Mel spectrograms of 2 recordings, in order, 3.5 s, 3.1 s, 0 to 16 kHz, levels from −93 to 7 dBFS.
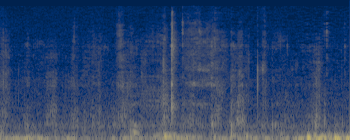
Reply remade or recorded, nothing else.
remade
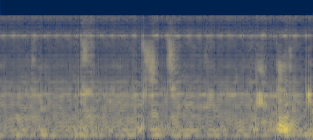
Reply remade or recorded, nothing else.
remade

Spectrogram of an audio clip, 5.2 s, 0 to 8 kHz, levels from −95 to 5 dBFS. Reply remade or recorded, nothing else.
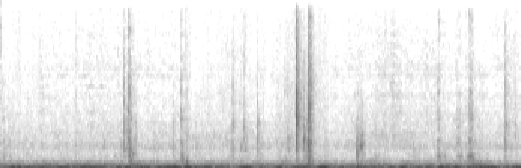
recorded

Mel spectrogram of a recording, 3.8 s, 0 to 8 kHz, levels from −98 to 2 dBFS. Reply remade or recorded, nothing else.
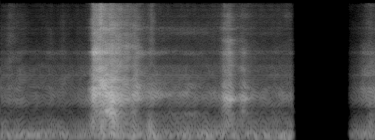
remade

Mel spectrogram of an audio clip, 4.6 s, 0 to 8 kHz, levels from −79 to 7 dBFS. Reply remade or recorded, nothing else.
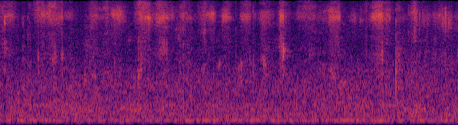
recorded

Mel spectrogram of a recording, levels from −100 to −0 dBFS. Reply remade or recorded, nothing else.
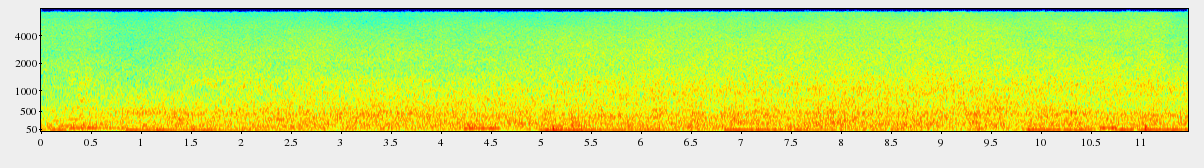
remade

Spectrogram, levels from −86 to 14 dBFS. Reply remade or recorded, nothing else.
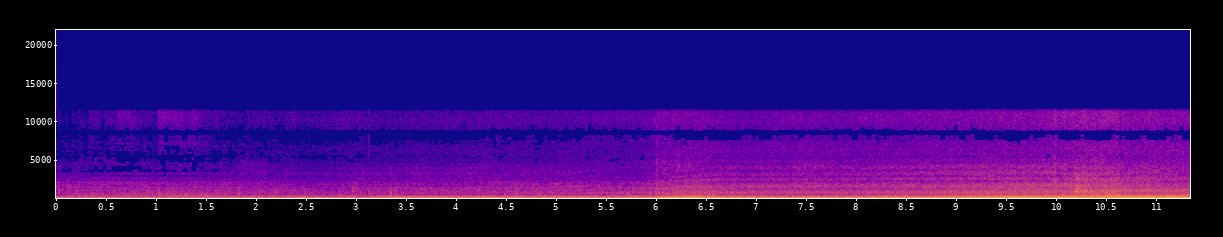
recorded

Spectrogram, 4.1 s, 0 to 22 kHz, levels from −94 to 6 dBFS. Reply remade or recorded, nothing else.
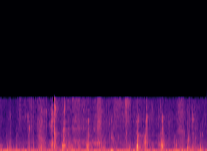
recorded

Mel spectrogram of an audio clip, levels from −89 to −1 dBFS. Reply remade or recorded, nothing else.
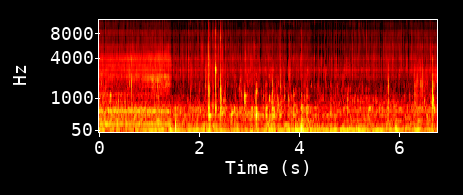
remade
